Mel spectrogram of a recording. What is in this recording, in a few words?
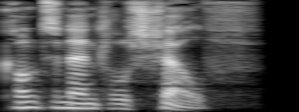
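"continental shelf", British English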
